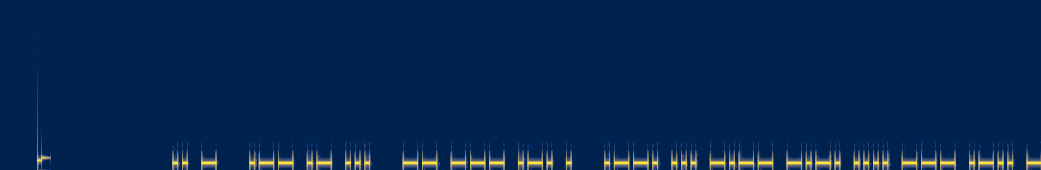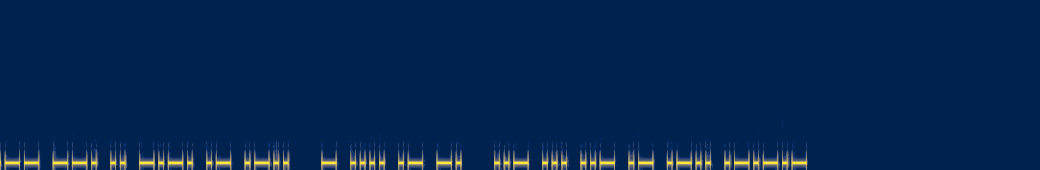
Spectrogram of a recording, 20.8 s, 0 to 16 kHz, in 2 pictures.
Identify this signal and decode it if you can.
Morse code, heard as a keyed tone, about 25 wpm, 700 Hz. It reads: IT WAS MORE PSYCHOLOGICAL THAN USUAL.
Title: Sentences from Top 1400 Words 25wpm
